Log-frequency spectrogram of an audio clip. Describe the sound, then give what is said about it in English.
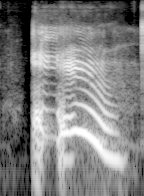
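A single loud throat clearing, a rough burst sliding into a drawn-out voiced 'ahem' that falls in pitch, followed by a brief click and silence, done before reading off a long list. “I had to clear my throat for this long list of things I'm about to rattle off.”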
